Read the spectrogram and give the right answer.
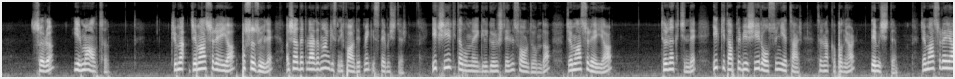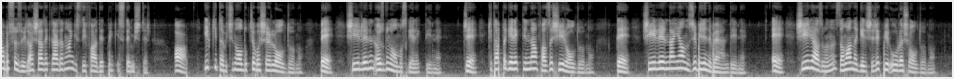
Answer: Edirne. Şiir yazmanın zamanla gelişecek bir uğraş olduğunu.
